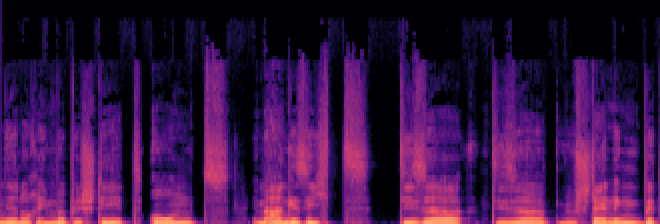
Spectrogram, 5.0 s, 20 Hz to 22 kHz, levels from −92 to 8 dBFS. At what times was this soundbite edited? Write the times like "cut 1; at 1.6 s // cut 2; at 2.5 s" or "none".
cut 1; at 1.8 s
